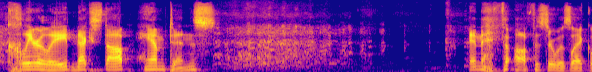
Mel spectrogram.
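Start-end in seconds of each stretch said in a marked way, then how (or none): none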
